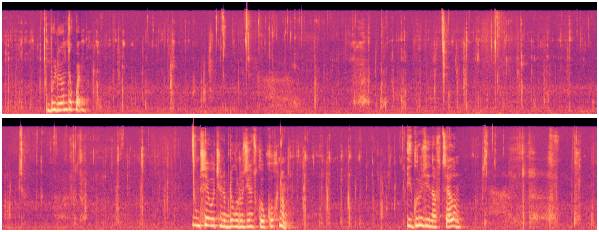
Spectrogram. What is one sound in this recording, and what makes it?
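Wet chewing and smacking sounds come from close by.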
